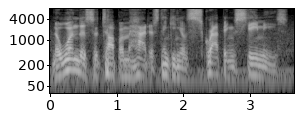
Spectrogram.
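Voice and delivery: taunting engine voice. Acted. Diesel taunts Thomas.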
